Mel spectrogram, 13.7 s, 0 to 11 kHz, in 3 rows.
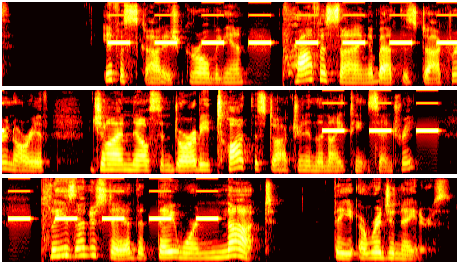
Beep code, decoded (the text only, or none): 8 short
